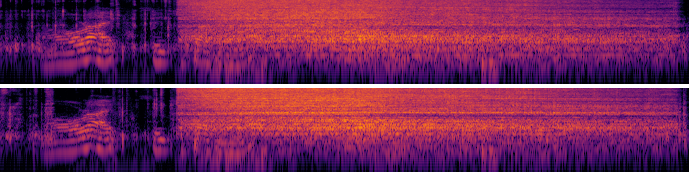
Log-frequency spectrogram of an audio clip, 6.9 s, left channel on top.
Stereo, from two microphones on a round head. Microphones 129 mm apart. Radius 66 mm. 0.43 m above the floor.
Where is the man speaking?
40° left (ahead or behind), 1.3 m; by 2.6 s 45° right (ahead or behind), 1.3 m.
